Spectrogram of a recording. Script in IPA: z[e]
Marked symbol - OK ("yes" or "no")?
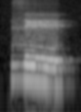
yes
